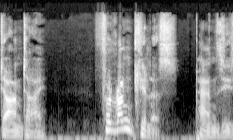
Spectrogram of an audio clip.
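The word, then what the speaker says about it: Furnunculus: it right aren't I forunculus pansy said sounding it out phonetically finunculus you're adding an extra in millison said frowning as she listened to him furun not fur none Daphne giggled fernan sounds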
